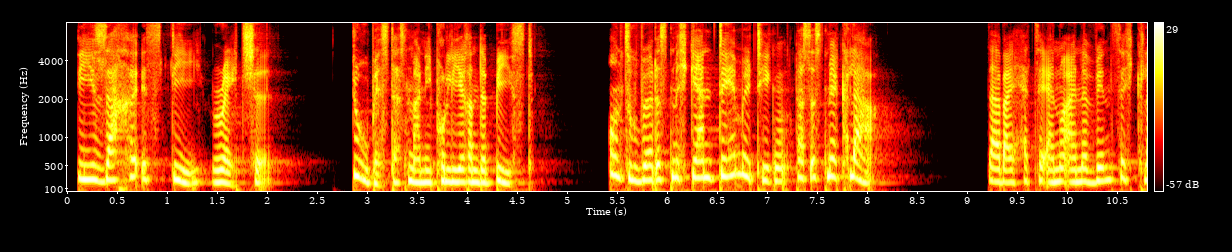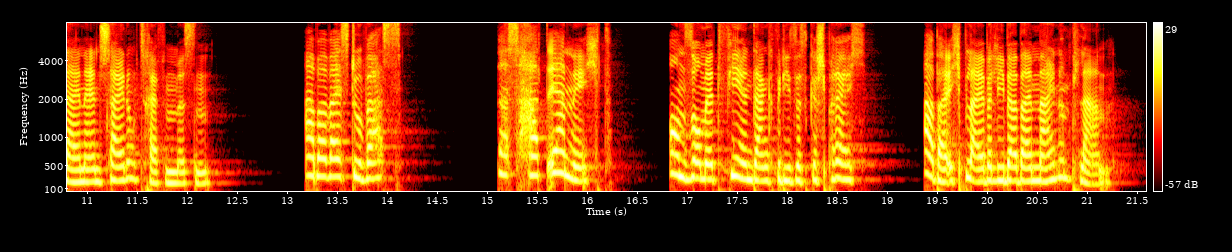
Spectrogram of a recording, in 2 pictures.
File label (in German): Synchron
